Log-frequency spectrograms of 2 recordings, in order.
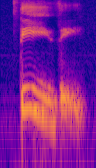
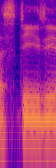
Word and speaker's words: Stiiizy: tnder trainings now and starting their Bud Tinder training by explaining it's pronounced stey which is a culture nod so stey Stone just like the Power Rangers I don't think Jason would remember that one yeah they told me uh they told me that they um it's pronounced either way but the the corporate guys like to call it uh steezy and others call it stizzy look at that's why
